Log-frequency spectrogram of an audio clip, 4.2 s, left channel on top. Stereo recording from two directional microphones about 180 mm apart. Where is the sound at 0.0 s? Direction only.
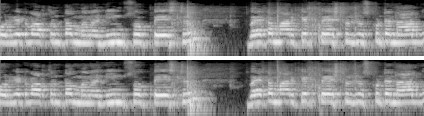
10° right (ahead or behind).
